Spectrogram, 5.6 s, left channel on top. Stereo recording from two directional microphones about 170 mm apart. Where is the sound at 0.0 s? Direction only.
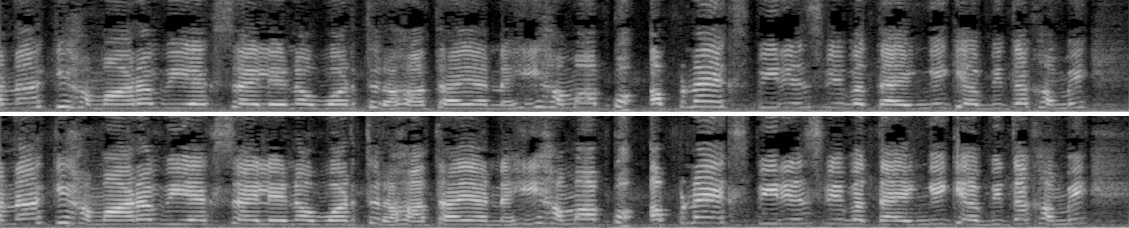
25° left (ahead or behind).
